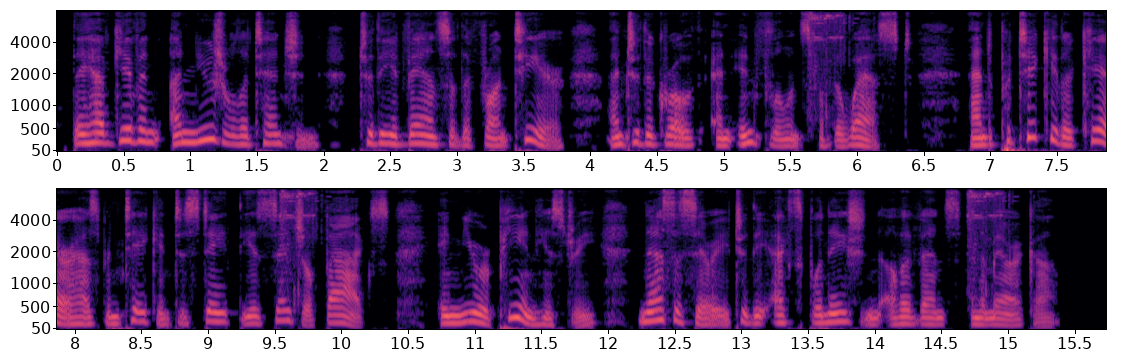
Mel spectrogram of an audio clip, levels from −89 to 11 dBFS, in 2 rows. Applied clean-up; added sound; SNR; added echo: classical method spectral subtraction.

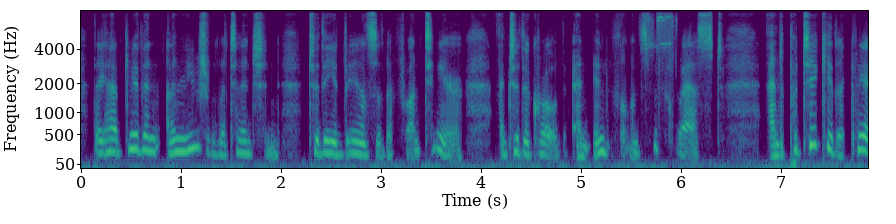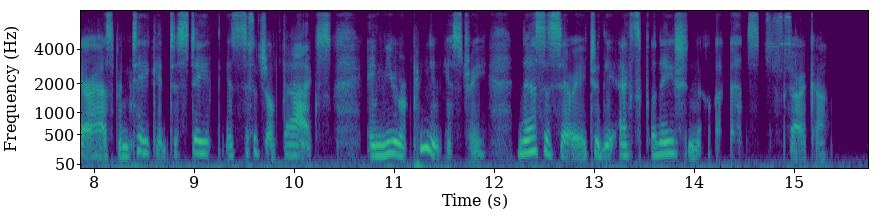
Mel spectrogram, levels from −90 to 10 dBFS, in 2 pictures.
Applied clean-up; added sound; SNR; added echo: neural diffusion model UNIVERSE++.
